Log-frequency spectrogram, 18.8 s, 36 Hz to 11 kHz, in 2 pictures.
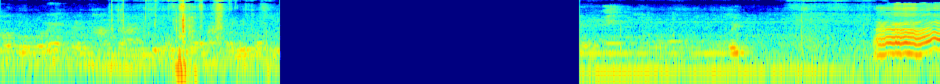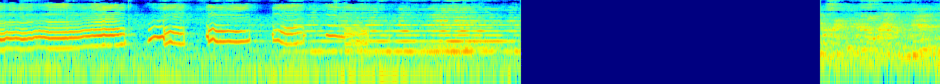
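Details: Brownie, a two-month-old female Toy Poodle puppy whose front toe was crushed in a door on 3 July 2021, crying in high, wavering, rising whines for about four seconds, with a person's soothing voice and silent gaps around it.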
